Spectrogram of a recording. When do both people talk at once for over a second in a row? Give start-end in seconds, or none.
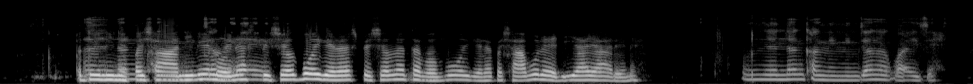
0.9-2.6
